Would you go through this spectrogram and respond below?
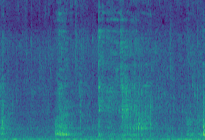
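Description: Shallots sautéing in a pan for a traditional fish curry, with a steady soft sizzle and a few louder bursts of stirring and spoon scraping against the pan, no voices.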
